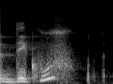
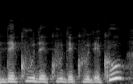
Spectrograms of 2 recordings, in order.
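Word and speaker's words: Deku: noix, les bâtons, et nous on disait dans les locaux de Nintendo au Japon, on disait des coups, sauf qu'il n'y a pas de voix. Et personne ne le prononce. Donc quand tu le lis, c'est marqué D-E-K-U. Donc tu peux dire de cul.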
